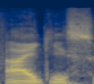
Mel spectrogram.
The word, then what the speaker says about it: Aegis: Αυτό Aegis γράφεται, Aegis προφέρεται. Ε, σου έχω ξαναπεί σε ένα λευκό γι' αυτό, περιμένω να το παίξεις ακόμα.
